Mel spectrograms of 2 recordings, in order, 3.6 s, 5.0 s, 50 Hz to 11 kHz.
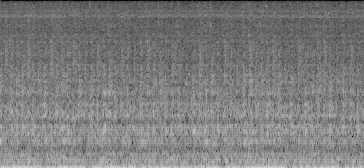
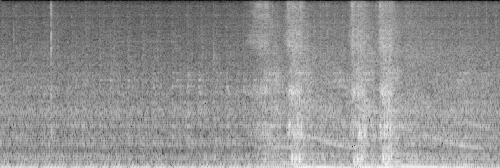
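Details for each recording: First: Mercedes 190SL with freshly rebuilt Solex carburetors during carb testing, idle deliberately lowered from about 475–500 rpm to about 400 rpm: slow, steady low-pitched idle with even pulses and a slight lumpy shake, not lugging. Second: Mercedes 190SL with Solex carburetors, hot start after idle mixture adjustment, back to about 700 rpm: steady, even low idle with quick throttle blips returning cleanly, no wet throats; good set of carbs.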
